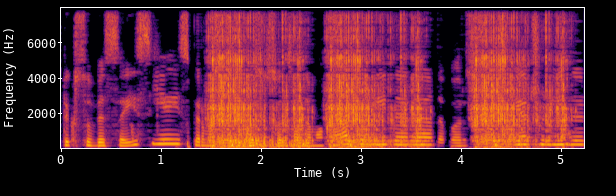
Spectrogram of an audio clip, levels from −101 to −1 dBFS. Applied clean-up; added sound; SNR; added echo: classical method Wiener filter.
